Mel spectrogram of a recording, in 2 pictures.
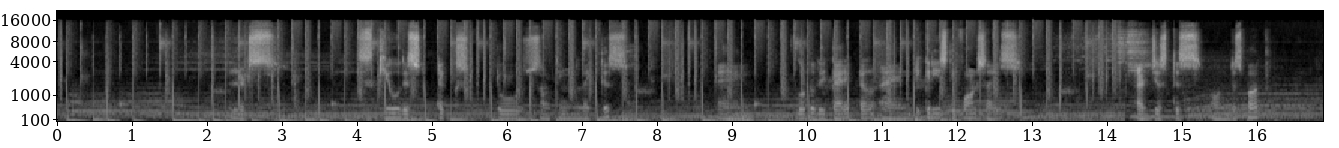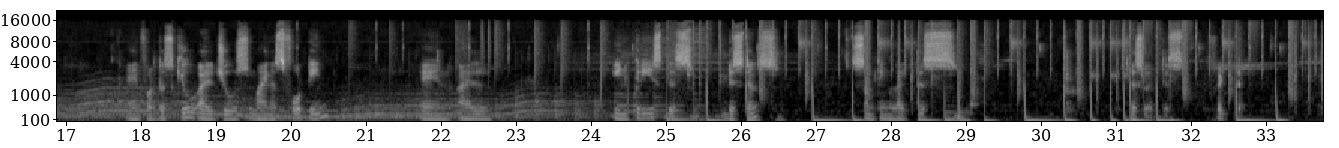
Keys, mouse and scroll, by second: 2.3-7.6 drag, 8.6-16.8 drag, 16.8-17.6 alt+scroll up 2, 17.6-18.8 scroll up 1, 23.4-24.6 drag.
